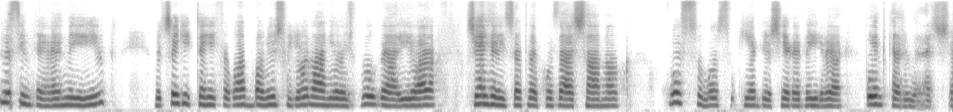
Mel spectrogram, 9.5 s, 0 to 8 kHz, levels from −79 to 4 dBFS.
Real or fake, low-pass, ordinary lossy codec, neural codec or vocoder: fake; none; none; codec, 16 kHz, 0.5 kbps, FreqCodec, smaller model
